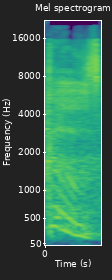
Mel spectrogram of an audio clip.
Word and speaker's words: knuckles: Of all the letters, why would a K BE SILENT? KICKERS. WHY IS it knuckles?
